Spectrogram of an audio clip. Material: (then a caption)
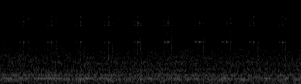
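Glass. Painted fingernails tap on the glass sides of a square, partly filled glass perfume bottle with a cream cap, held up close. The taps come in a steady, even rhythm of soft, bright clicks over a low, constant background hum.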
